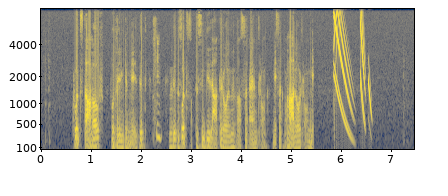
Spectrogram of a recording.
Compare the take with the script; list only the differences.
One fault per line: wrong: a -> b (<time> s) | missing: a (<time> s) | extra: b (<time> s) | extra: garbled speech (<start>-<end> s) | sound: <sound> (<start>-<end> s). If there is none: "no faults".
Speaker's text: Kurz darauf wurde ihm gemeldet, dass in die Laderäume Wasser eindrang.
sound: laugh (2.2-2.4 s)
extra: garbled speech (2.6-3.0 s)
extra: garbled speech (4.6-5.5 s)
sound: chirp (5.9-6.6 s)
